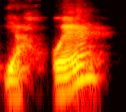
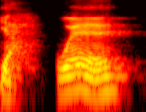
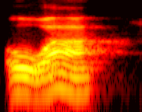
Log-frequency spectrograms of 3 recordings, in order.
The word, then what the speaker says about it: Yahweh: emphasis of the word Yahweh, even if you pronounce it, which I've come to believe is incorrect, Yehovah, the hey is the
